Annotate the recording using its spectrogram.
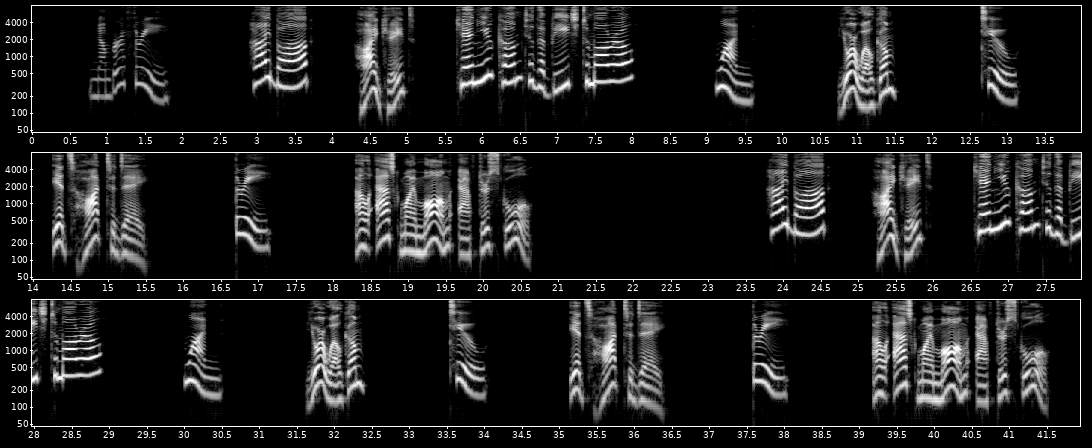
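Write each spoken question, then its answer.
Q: Can you come to the beach tomorrow?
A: 3: I'll ask my mom after school.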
